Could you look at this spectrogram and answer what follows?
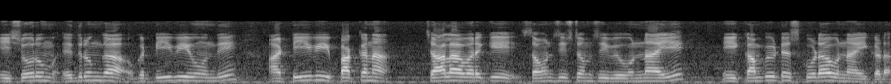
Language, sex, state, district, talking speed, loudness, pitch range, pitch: Telugu, male, Andhra Pradesh, Guntur, 135 wpm, -17 LUFS, 145-175 Hz, 160 Hz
